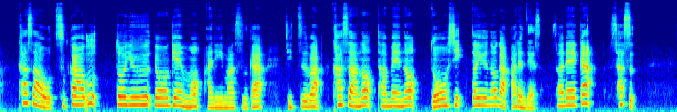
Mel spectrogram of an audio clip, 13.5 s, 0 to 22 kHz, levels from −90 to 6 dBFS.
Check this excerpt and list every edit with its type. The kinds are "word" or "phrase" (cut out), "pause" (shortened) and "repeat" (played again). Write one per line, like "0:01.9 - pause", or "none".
0:06.6 - pause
